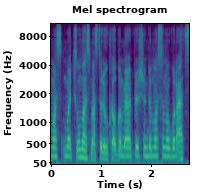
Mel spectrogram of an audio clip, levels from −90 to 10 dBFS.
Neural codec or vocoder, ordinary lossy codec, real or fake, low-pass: autoencoder, 22.05 kHz, a latent of 192 numbers a frame, VITS, trained on many speakers; Opus, 16 kbps; fake; 9.9 kHz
